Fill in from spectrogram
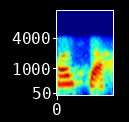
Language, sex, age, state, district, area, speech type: Maithili, female, 18-30, Bihar, Sitamarhi, rural, conversation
